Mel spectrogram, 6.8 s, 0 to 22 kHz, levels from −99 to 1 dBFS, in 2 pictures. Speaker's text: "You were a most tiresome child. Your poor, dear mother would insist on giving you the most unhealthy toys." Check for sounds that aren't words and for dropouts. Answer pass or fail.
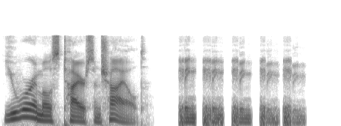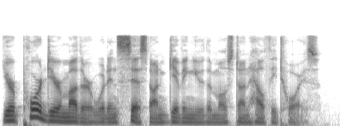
fail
